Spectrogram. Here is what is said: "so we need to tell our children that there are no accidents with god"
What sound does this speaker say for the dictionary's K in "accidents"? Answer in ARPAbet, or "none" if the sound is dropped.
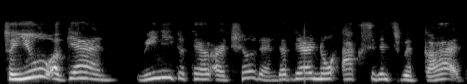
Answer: K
